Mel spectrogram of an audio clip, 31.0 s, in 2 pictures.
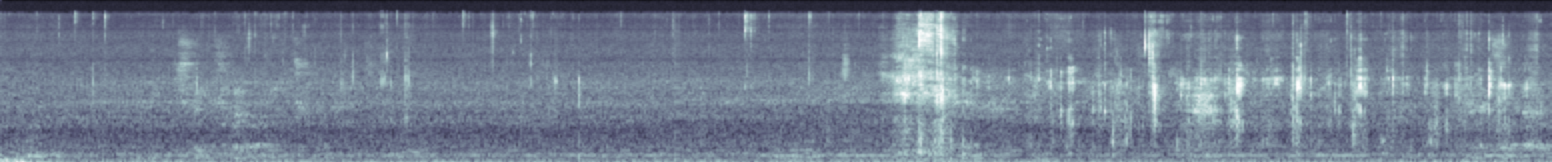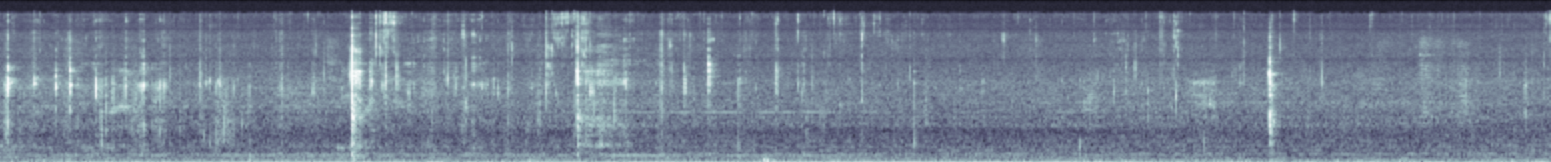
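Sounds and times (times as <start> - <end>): cereal crunching while chewed: 8.4 - 28.8.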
